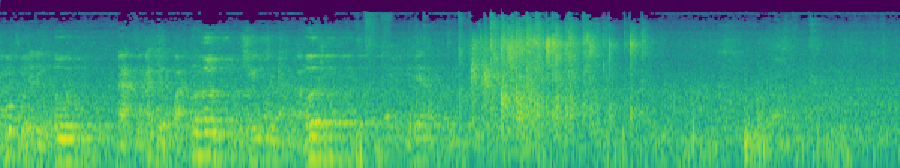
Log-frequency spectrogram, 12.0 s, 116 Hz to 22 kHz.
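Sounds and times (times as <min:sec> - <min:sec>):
audience applauding: 0:06.1 - 0:08.8.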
